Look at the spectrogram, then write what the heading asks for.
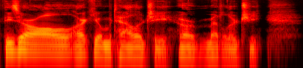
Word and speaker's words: metallurgy: These are all archaeometallurgy or metallurgy. Did I just mispronunciate that? Metallurgy. Yes. You put the emphasis on the wrong syllable.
